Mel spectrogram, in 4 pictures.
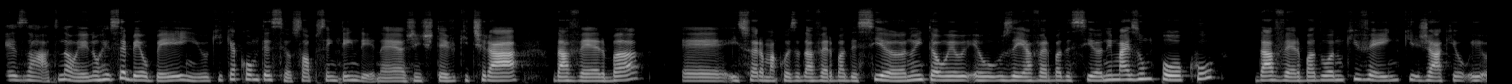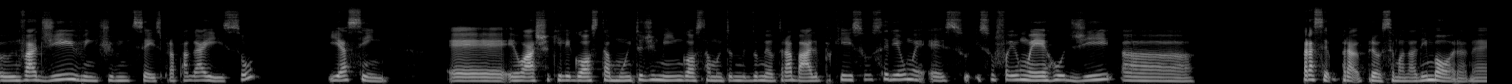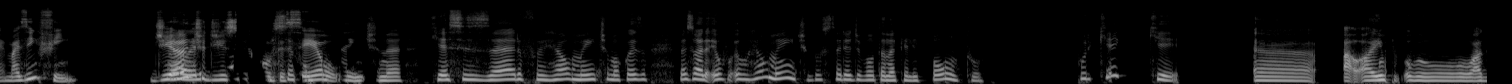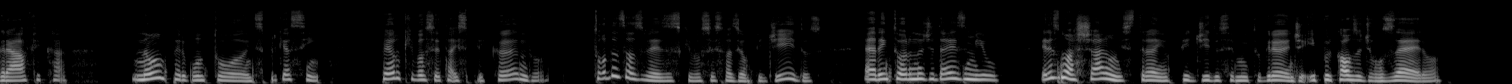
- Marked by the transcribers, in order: none
- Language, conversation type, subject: Portuguese, advice, Como posso recuperar a confiança depois de um erro profissional?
